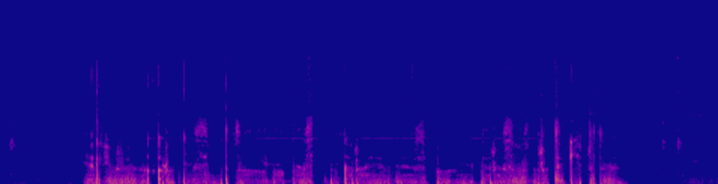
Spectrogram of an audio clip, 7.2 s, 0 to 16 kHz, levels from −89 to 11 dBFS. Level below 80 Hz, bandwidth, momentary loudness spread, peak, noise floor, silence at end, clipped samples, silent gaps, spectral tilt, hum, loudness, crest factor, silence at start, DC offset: -66 dBFS; 11 kHz; 13 LU; -20 dBFS; -89 dBFS; 0.4 s; under 0.1%; none; -6.5 dB/octave; none; -51 LUFS; 32 dB; 0.1 s; under 0.1%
